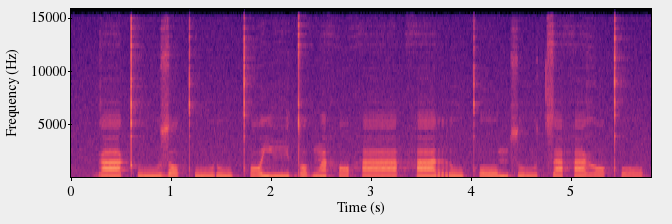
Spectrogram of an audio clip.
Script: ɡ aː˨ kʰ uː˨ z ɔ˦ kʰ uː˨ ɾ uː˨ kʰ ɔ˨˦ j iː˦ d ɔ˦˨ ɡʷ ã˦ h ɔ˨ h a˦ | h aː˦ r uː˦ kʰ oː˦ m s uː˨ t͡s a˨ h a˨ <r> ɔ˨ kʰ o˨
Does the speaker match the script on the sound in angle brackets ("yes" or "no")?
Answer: no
